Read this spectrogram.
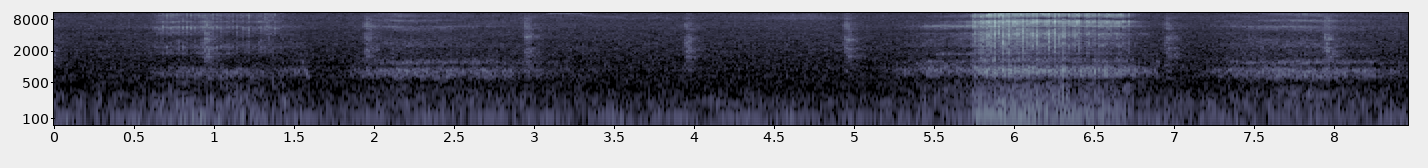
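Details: Repeated rough, rattling breathing noises with each breath during sleep, one louder snort partway through; snoring in a person described as overtired.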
